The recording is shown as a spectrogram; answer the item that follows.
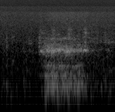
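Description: Near silence: faint room tone, broken about a second in by a faint sound lasting about a second.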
